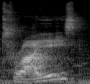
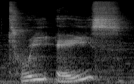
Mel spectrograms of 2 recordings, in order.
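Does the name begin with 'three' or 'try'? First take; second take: try; three. First: The name begins with the sound try. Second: The name begins with the word three. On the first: The speaker calls it wrong. "not tri-A's" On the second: The speaker calls it right. "I think it's actually pronounced three A's"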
